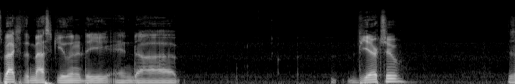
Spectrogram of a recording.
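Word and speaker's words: virtù: There are things that are human nature that goes back to the masculinity and virtu.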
